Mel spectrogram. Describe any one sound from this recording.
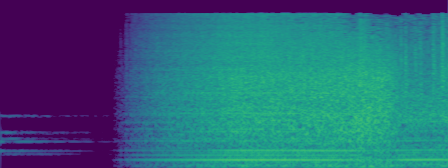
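A rally car engine idles with a steady hum.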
